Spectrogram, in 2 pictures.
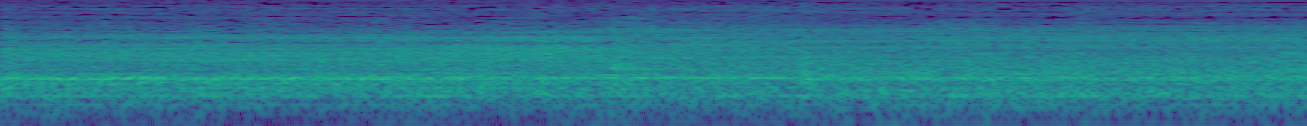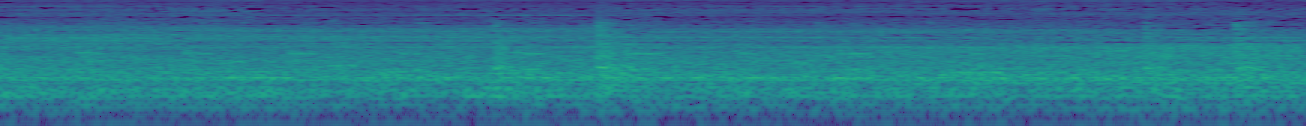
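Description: Mobile crane's engine running steadily during a lift, a low hum in its drone fading about five seconds in, with a couple of faint clicks later on.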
